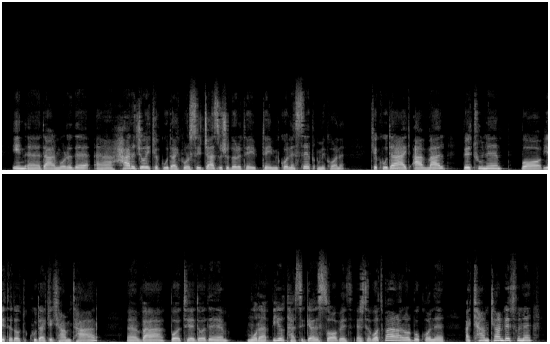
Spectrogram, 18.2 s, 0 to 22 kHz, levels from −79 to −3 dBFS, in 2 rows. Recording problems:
garbled, watery; slightly; nothing above 10 kHz

